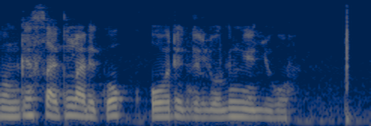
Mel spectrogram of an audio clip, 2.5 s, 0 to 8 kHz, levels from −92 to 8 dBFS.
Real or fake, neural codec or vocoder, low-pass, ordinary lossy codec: fake; codec, 16 kHz, 8 kbps, FreqCodec, larger model; 7.2 kHz; none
